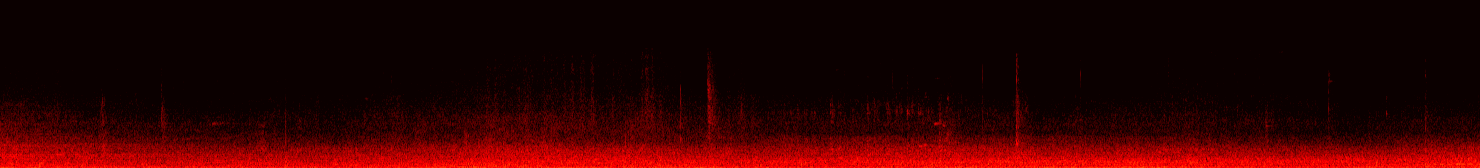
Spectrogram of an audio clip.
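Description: A busy city street hums with crowd noise and traffic outdoors.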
